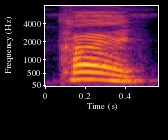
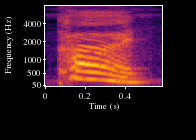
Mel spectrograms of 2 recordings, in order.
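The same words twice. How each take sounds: No difference in how they are said.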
